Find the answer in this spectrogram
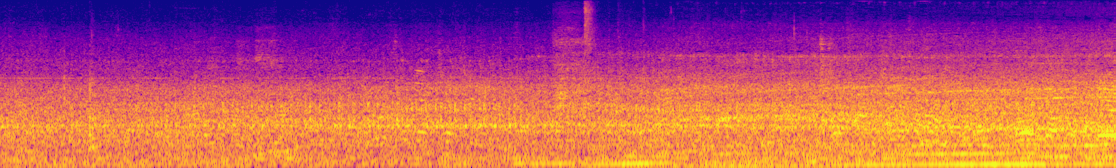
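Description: Busy street ambience with passers-by's voices. About halfway in, a heavy vehicle's low engine rumble comes in and grows louder.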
